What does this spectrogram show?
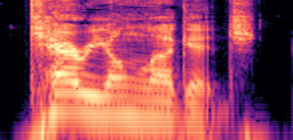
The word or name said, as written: carry-on luggage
